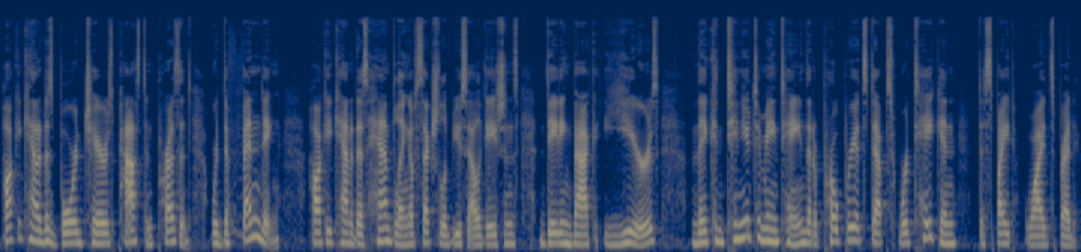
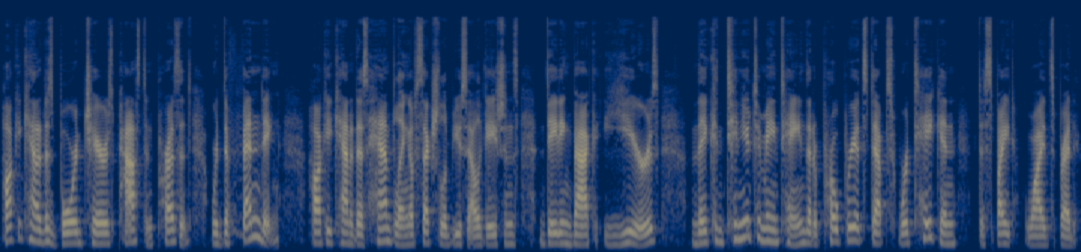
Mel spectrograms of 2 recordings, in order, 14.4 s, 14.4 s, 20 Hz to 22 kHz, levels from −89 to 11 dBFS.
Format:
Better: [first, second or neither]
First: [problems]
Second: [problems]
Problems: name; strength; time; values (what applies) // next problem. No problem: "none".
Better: first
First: none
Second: thin; somewhat; fading below 400 Hz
